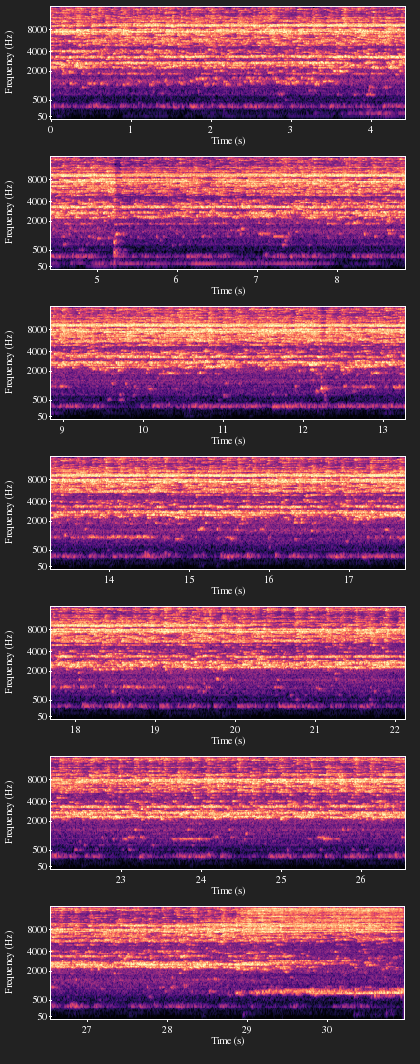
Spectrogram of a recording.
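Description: Large band saw running steadily as its blade rips lengthwise through a big hardwood slab: a continuous mix of motor hum and high-pitched saw whine. A higher tone rises in near the end.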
